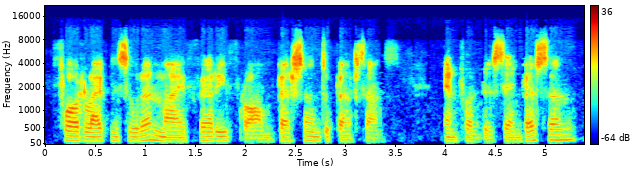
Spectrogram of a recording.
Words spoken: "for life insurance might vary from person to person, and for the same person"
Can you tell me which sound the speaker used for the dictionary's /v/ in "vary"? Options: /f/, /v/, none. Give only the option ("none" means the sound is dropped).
/f/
